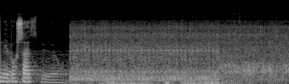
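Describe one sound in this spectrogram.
A pump motor hums steadily.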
